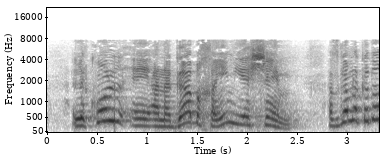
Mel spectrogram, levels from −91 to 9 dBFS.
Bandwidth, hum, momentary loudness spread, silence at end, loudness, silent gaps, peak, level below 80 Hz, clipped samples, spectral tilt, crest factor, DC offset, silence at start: 8 kHz; none; 4 LU; 0 s; -19 LUFS; none; -2 dBFS; -62 dBFS; under 0.1%; -1.5 dB/octave; 16 dB; under 0.1%; 0.25 s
